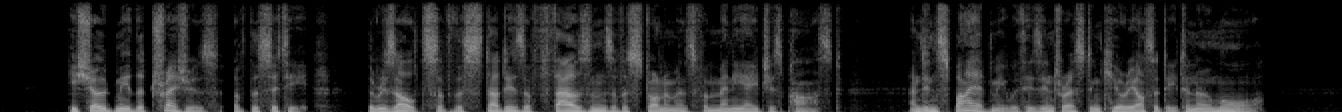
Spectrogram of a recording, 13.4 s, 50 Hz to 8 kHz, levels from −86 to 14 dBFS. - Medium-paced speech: Yes, average, 150 wpm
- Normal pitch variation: No, wide, 6.7 semitones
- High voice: No, low, 115 Hz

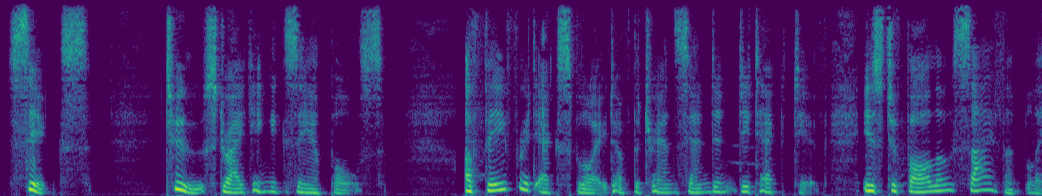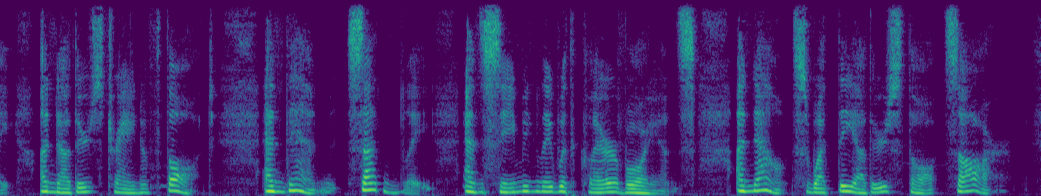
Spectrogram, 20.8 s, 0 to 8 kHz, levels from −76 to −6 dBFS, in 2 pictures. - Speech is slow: Yes, slow, 90 wpm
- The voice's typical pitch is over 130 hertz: Yes, medium, 185 Hz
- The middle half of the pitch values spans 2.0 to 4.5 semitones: No, wide, 5.6 semitones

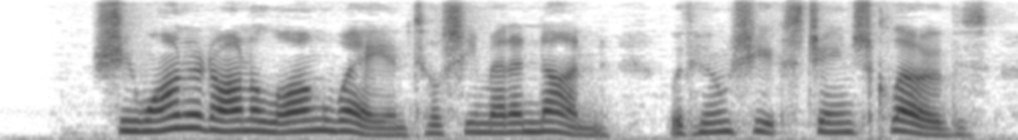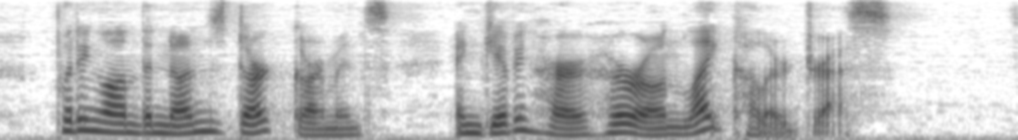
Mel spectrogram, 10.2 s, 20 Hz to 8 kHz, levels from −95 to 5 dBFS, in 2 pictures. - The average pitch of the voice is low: No, high, 190 Hz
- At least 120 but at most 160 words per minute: No, average, 175 wpm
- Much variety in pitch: Yes, wide, 5.7 semitones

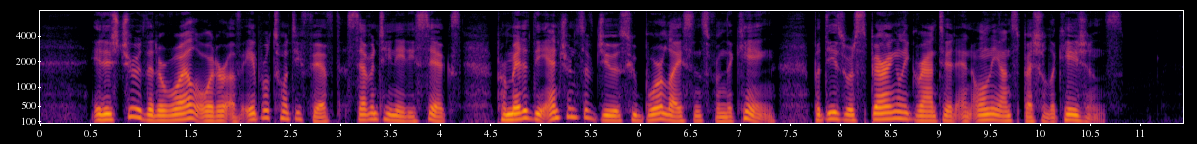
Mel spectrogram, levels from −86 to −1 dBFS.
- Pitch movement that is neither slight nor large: Yes, average, 4.4 semitones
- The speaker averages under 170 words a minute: No, average, 175 wpm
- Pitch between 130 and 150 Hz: Yes, medium, 140 Hz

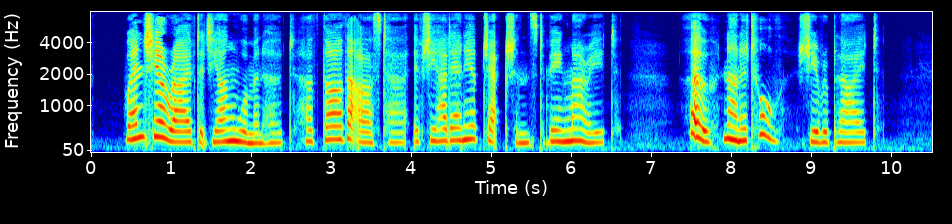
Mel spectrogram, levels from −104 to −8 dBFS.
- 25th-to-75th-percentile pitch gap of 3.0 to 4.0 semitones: Yes, average, 3.7 semitones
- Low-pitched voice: No, high, 235 Hz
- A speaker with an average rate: Yes, average, 150 wpm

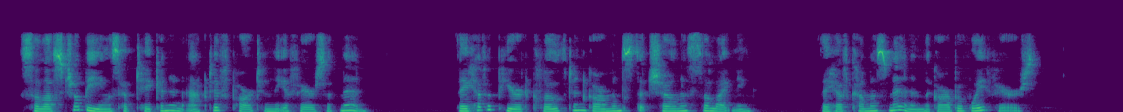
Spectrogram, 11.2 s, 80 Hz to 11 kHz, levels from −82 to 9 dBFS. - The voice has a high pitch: Yes, high, 225 Hz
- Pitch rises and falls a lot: No, average, 3.3 semitones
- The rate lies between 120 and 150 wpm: No, average, 175 wpm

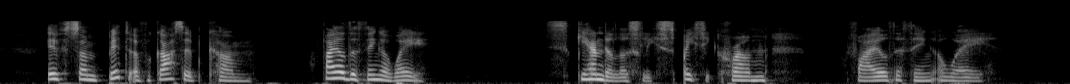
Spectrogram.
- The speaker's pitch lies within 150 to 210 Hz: Yes, high, 190 Hz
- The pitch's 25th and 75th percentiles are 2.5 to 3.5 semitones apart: No, average, 5.0 semitones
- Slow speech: Yes, slow, 95 wpm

